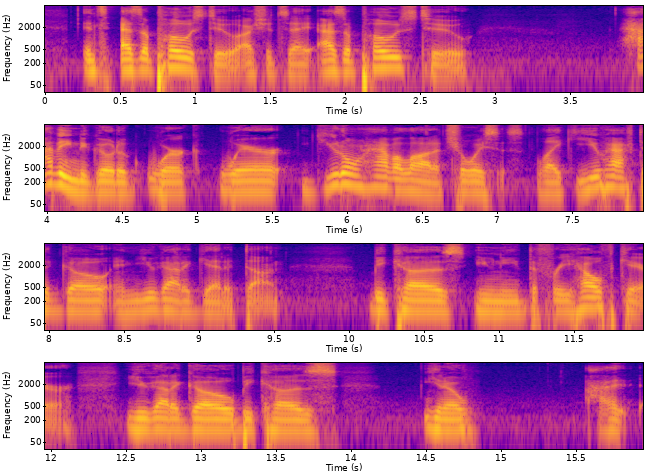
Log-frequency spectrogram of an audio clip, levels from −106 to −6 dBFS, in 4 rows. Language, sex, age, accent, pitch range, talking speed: English, male, 30-49, American, 105-120 Hz, 190 wpm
